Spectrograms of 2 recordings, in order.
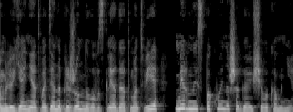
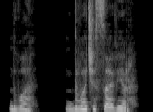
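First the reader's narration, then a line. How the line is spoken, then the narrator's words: Hurried hoarse rasp. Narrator (Russian): Успеваю прохрипеть недоумевающей подруге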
